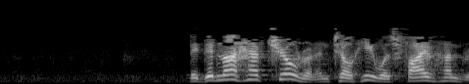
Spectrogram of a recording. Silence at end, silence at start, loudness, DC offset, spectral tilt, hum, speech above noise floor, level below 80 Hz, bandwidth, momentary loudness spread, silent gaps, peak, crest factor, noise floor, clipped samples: 0 s; 1.9 s; -20 LUFS; under 0.1%; -7 dB/octave; none; 41 dB; -88 dBFS; 5.8 kHz; 11 LU; none; 0 dBFS; 22 dB; -63 dBFS; under 0.1%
